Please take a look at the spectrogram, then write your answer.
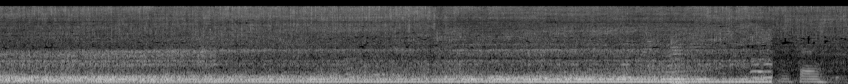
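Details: Garbage disposal after removal, repair and reinstall, deodorizer dropped in and run with hot water: steady low hum with water splashing runs evenly for about eight seconds, then shuts off; sounds healthy and free-running.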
